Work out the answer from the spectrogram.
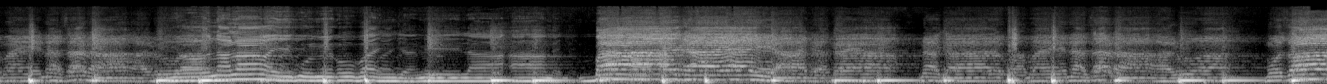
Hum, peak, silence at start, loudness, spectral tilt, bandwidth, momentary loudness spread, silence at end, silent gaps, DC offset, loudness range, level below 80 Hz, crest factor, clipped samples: none; 0 dBFS; 0 s; -16 LUFS; -5.5 dB/octave; 16.5 kHz; 11 LU; 0 s; none; under 0.1%; 4 LU; -42 dBFS; 16 dB; under 0.1%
